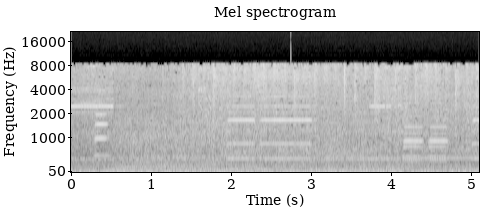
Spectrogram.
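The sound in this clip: Loud, steady roar of city traffic heard while driving in town, with car horns honking throughout in several short and longer sustained toots that overlap one another.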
